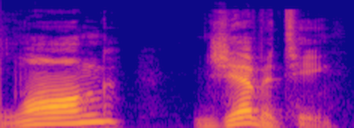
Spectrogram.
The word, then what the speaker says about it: longevity: How about what is it, what is the word where Oh, longevity has one G, but you say G twice. It's longevity.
